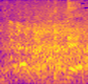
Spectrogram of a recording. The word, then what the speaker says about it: Bennette: That's how he pronounces his name. Bennette.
